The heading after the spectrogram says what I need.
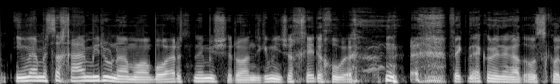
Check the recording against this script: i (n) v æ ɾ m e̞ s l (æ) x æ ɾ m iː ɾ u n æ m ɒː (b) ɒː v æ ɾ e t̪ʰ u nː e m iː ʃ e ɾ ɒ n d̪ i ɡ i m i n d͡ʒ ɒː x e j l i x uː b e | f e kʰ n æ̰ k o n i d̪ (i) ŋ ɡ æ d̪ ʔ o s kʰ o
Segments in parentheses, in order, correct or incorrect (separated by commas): correct, incorrect, correct, incorrect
